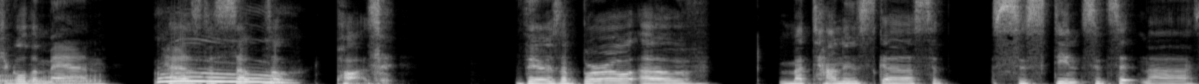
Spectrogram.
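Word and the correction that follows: Matanuska-Susitna: Matanuska Susitna.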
